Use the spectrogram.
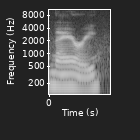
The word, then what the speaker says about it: nary: So the next one is very similar to that one I just read, nary. I say them both the same.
